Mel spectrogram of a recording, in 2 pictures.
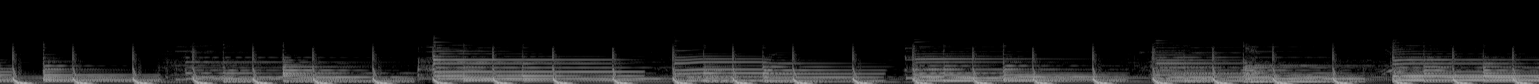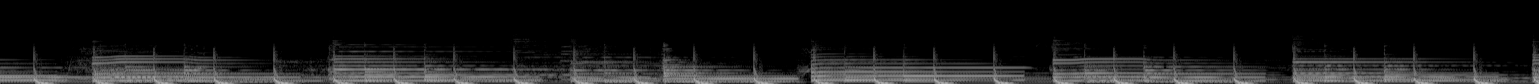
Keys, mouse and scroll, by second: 5.3 BackSpace, 7.0 click, 11.7 click, 14.3 click, 15.5 ctrl+a, 16.9 click, 23.3-30.1 drag.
